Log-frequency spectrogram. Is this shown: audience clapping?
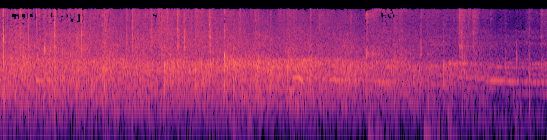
yes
